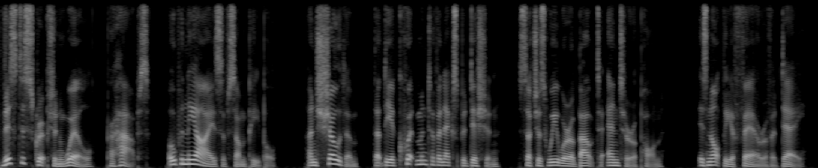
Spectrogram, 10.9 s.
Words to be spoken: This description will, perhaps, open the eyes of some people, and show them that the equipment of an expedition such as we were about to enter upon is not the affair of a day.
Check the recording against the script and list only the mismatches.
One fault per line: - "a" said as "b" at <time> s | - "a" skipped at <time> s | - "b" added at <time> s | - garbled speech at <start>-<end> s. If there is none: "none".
none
